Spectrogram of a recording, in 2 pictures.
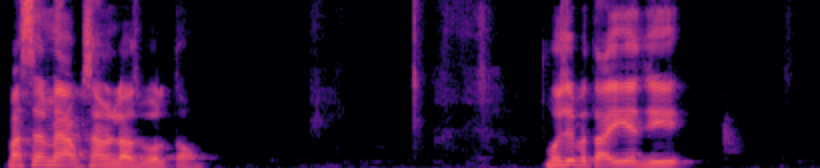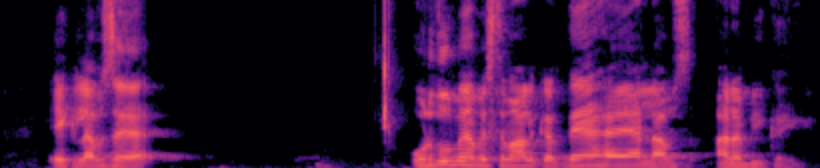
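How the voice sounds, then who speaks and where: A man's voice: on the high side, normal speed, pauses often. A man teaching an Arabic class as a lecture, drilling word pairs with his students in call and response and encouraging them as he goes. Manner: encouraging, addresses students directly.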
